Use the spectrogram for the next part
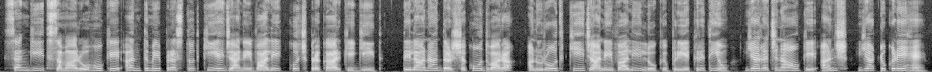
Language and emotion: Hindi, neutral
